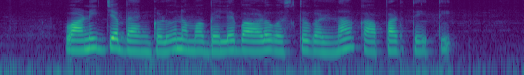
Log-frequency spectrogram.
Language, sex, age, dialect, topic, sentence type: Kannada, female, 18-24, Dharwad Kannada, banking, statement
